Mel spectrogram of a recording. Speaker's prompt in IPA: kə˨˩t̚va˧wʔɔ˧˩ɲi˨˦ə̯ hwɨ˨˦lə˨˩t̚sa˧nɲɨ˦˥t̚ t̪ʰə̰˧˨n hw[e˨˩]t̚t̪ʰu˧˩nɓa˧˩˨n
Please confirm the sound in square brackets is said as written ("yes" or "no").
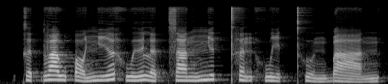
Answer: no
